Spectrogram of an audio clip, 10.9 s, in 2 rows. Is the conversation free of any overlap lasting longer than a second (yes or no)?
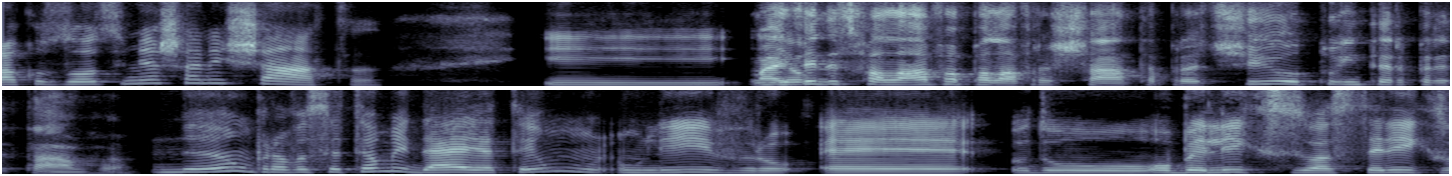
yes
